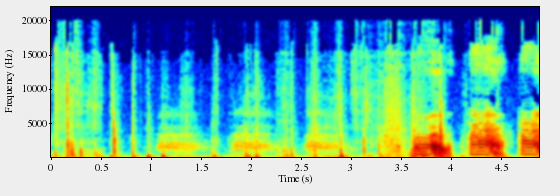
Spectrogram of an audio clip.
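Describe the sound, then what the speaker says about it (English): A crow caws in a few loud, harsh calls near the end, coming after a stretch of quieter knocks, rustles and softer background sounds. "The crow is saying we need to move."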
